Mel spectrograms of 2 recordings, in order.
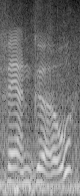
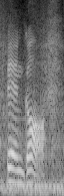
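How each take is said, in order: First: The name is said with an American pronunciation. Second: The name is said with a European pronunciation. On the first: "If you're American, we say" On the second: "If you're European and pronounce it correctly"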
